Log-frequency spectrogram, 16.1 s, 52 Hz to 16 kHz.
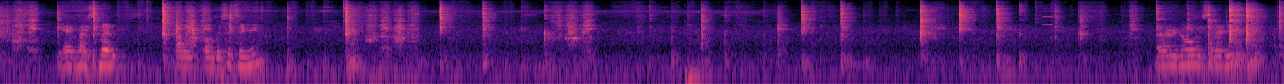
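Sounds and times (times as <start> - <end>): spoon scraping and tapping a pan: 2.0 - 10.8, 11.5 - 16.0.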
